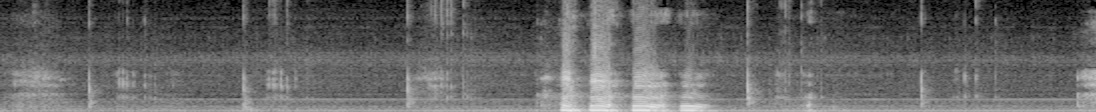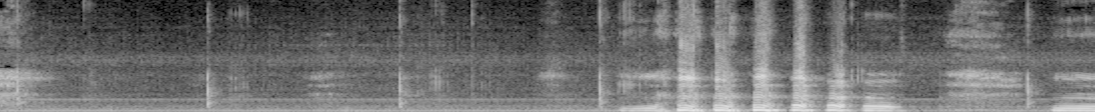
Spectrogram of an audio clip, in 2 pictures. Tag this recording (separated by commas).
inside a large room or hall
